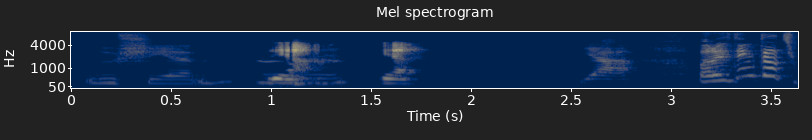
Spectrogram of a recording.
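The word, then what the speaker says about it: Lucien: Mm, I think I said it right, that one, but I didn't say Lucian right. I said Lucian. Oh, yeah, yeah, yeah, with the sh, Lucian.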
